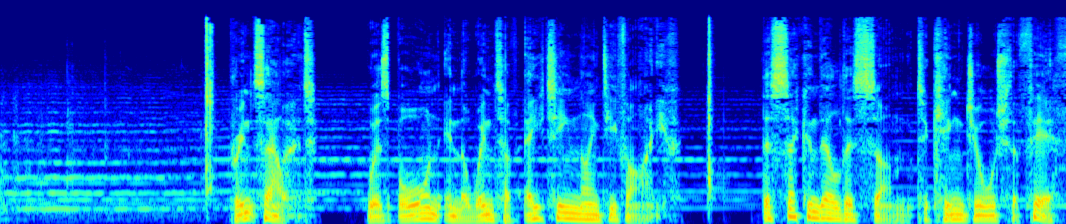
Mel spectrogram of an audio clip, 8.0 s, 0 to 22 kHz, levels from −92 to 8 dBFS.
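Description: Whole compressed frames were skipped, either missing from the file or rejected by the decoder as damaged. At 2.12 to 2.39 s the sound jumps ahead by roughly a tenth of a second, and at 3.60 to 3.79 s by roughly a fifth.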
